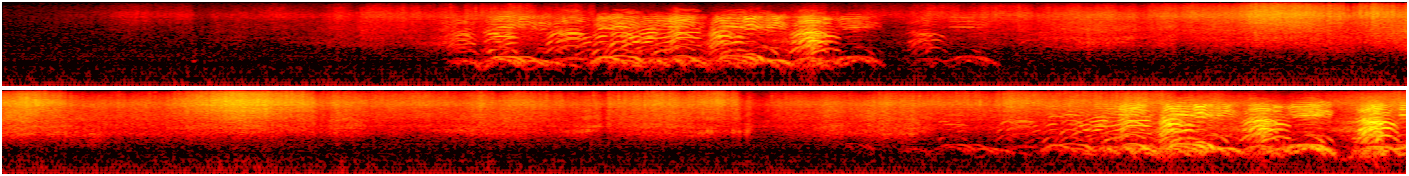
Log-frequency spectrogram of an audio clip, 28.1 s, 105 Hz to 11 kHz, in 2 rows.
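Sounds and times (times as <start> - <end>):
high airy hiss: 0.7 - 28.0
faint voices: 4.4 - 9.9, 23.4 - 28.0.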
